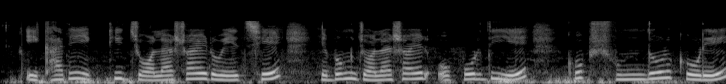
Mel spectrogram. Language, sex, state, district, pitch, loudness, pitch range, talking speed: Bengali, female, West Bengal, Jhargram, 240 Hz, -23 LUFS, 215-260 Hz, 90 wpm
